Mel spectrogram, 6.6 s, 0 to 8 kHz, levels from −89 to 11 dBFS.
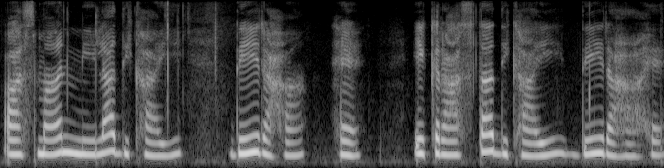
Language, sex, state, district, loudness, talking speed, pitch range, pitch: Hindi, female, Himachal Pradesh, Shimla, -16 LUFS, 110 wpm, 240-265 Hz, 250 Hz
